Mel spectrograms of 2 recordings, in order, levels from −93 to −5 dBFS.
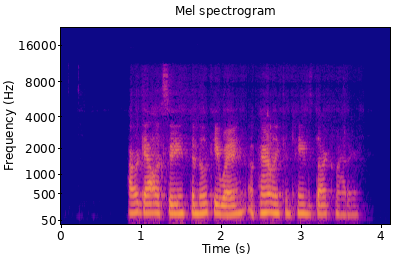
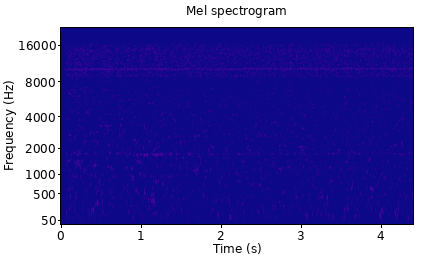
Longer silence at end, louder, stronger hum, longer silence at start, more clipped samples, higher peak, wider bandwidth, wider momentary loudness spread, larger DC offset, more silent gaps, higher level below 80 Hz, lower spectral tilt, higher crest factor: first, 0.4 s vs 0 s; first, -31 LUFS vs -69 LUFS; neither; first, 0.85 s vs 0.05 s; neither; first, -16 dBFS vs -58 dBFS; second, 11 kHz vs 16.5 kHz; first, 12 LU vs 1 LU; neither; neither; first, -68 dBFS vs under -90 dBFS; first, -7.5 dB/octave vs 0 dB/octave; about the same, 16 dB vs 14 dB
